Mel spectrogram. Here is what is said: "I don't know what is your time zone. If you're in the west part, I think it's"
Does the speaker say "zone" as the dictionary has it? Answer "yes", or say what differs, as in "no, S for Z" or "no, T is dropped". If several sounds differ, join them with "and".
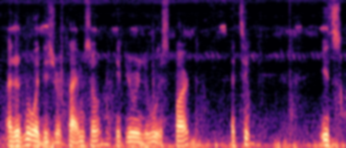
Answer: no, S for Z and N is dropped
